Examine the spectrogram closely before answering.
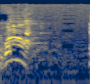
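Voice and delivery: usual speaking voice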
